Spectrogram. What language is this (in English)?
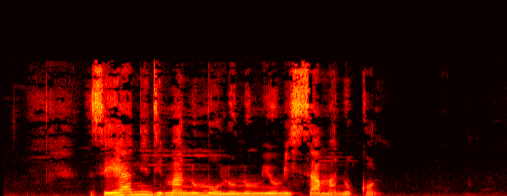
Bankon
